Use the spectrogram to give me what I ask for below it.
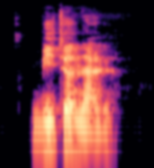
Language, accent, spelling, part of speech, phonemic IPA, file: French, France, bitonal, adjective, /bi.tɔ.nal/, LL-Q150 (fra)-bitonal.wav
- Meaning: bitonal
